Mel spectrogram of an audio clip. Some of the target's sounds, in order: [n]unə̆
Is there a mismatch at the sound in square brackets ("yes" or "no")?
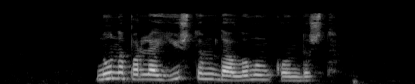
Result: no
